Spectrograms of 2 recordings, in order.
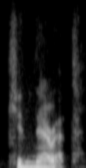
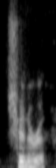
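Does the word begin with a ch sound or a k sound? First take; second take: k sound; ch sound. First: The word begins with a k sound. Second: The word begins with a ch sound. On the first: The speaker calls it right. "but that's Kinneret" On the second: The speaker calls it wrong. "most Americans mispronounce that as Chinnereth"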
